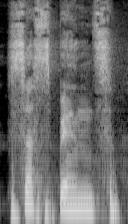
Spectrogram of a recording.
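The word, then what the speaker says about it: suspense: यह होता है कि अगर आपको इंग्लिश की किसी भी मीनिंग के आखिरी में इ लिखा हो तो हमें इ का उच्चारण नहीं करना खाली हमें एस का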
